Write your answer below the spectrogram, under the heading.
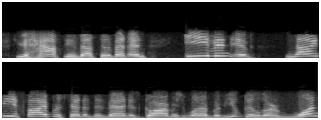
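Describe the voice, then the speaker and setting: A man speaks loudly at an extremely high pitch. His intonation is lively and his pace fairly quick. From US Northeast. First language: not English. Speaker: network marketing leader and podcast host. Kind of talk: conference call interview. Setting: conference call. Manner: fast.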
